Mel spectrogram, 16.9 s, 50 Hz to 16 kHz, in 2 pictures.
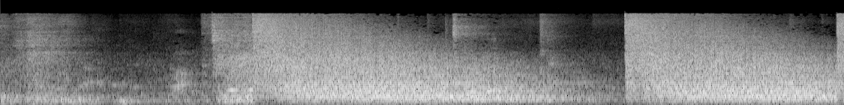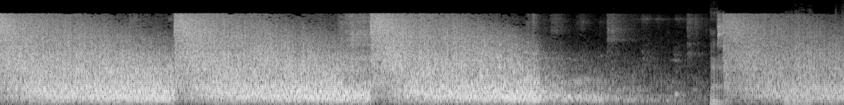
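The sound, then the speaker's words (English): AK-47 rifle fire: several loud, harsh, distorted shots, each followed by a long, roaring decay that fills the gap before the next one, spaced roughly two seconds apart. “This is me shooting an AK-47. Right here.”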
